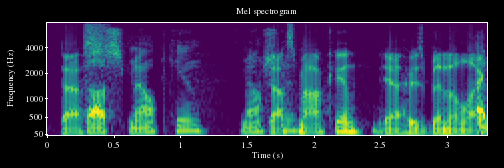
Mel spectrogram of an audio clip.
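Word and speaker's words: Dastmalchian: How do you pronounce his last name? Das Malkian.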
